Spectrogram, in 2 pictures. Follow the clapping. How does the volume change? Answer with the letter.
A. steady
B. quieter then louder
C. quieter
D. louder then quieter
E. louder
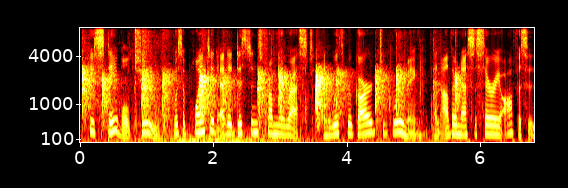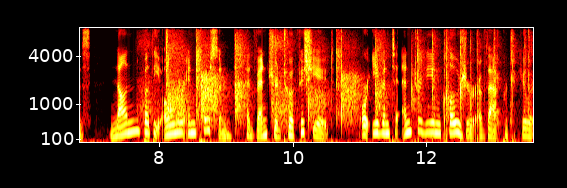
C.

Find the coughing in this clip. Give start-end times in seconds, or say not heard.
not heard.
